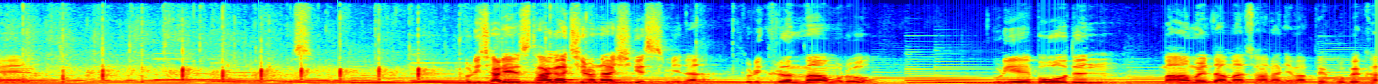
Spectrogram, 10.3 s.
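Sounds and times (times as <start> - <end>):
audience applause: 0.0 - 4.8
speech: 3.5 - 6.7, 7.5 - 10.3.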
